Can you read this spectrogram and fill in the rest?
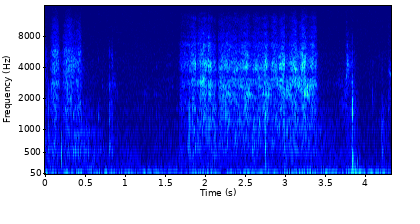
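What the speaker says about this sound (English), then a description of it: "So you can just sand them and make sure that all the fins have the same shape." Stacked Texas Twister fins are sanded together in short, raspy rubbing strokes, one long stroke in the middle, quiet and close with no talking.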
